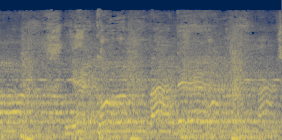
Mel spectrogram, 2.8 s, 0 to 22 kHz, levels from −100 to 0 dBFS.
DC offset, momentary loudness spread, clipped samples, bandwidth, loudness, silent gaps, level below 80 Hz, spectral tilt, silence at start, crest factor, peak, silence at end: under 0.1%; 2 LU; under 0.1%; 16.5 kHz; -15 LUFS; none; -26 dBFS; -4.5 dB/octave; 0 s; 12 dB; -4 dBFS; 0 s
